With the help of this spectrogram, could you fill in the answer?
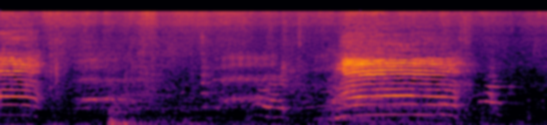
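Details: Sheep on a farm waiting for their feed during daily feeding chores: a soft, short bleat early on, then one loud, wavering bleat of about a second, with a brief voice and rustling between calls.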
